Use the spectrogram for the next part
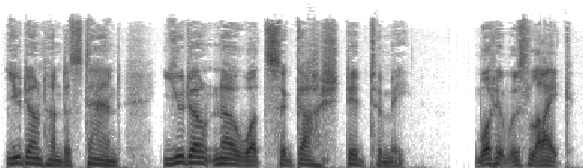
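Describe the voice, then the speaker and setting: A frightened, worn-out young woman in an audiobook, her words coming haltingly and strained, as a male narrator puts her on. The voice is lifted noticeably above his own deep tone, though it stays low for a woman. It is recorded close and dry with no room sound. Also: animated, darkish tone, no room sound. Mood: anguished.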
